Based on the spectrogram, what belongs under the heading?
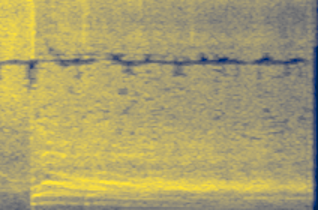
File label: faaah slowed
